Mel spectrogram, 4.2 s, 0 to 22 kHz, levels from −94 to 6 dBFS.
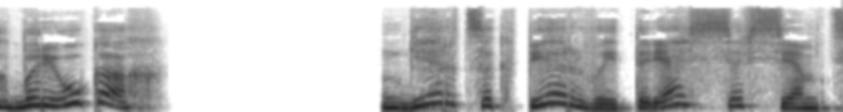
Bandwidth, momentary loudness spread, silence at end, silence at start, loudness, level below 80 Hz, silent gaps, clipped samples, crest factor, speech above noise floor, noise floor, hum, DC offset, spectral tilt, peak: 16 kHz; 5 LU; 0 s; 0 s; -16 LUFS; -56 dBFS; 0.87-1.88 s; under 0.1%; 16 dB; over 75 dB; under -90 dBFS; none; under 0.1%; -5.5 dB/octave; 0 dBFS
